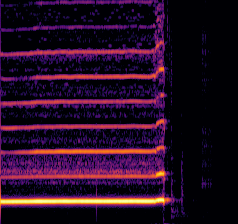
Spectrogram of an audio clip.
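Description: Small upright flute playing solo, holding one long, high final note that stops abruptly about a second and a half in, followed by a brief room echo.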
